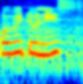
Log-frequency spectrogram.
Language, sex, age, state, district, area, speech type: Bengali, female, 18-30, West Bengal, Uttar Dinajpur, urban, spontaneous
